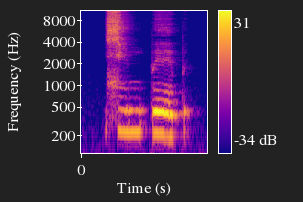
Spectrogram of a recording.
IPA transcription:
ɕ i n p e p

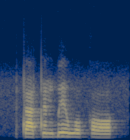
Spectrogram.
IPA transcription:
t a˨ t ɛ̃˨˦ ɡ͡b e˦˨ w o˨ k ɔ˨

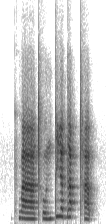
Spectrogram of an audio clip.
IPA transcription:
kʰ w aː˨˩ tʰ o˩˦ n t i˥˩ a̯ d a˥˩ ʔ tʰ a˨˩ p̚

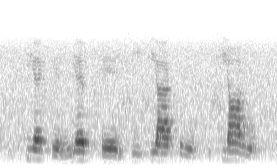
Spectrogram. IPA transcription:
t̪ j ɛ˥˩ k e˩ ɪ̯ n̪ j ɛ˥˩ pʰ e˨˩ ɪ̯ ɕ i˧˥ ɕ j ä˥ k ʊ˨ ŋ | ɕ j ɑ˥˩ ŋ

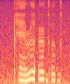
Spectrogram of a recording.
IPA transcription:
pʰ ɛ˨ ɹ ə˧ ʔ ə˞˧ ɡ ʔ ɵ˧ ɡ

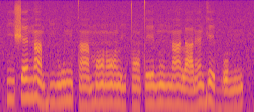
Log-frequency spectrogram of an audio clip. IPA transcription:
i˧ ʃ ɛ˦ n ã˦˨ b i˨ w ĩ˧ t ã˨ m ɔ̃˧ ɾ ɔ̃˧ l i˨ t ɔ̃˨ t e˧ n ũ˧ n ã˧ l a˨ ɾ ɛ̃˨˦ ɡ e˦˨ b o˨ n ĩ˨˦

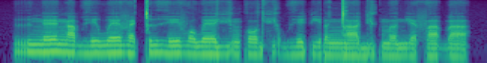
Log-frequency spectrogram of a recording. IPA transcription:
r ɨ ŋ ɛ ŋ a bʱ e w ɛ v æ ǀ ɨ ɦ e v ɔ w ɛ vʲ ɔ ŋ k ɔ d fʲ ɔ bʱ e pʲ e ɾ ɐ ŋ͡ǀ a bʲ ɐ k m ɐ mʲ æ f a ɓ a

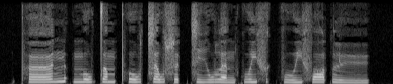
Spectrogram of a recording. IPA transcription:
pʰ œː˨˥ n | n̪ o˨˧ w t̪ ɐ˧ m pʰ o˨˧ w t͡s ɐ˧ w s ɵ˨˥ t̚ t͡s iː˨˧ w l ɐ˨ n kʷ e˥ j f ɪ˥ k̚ f uː˨˧ j f ɔː˥ t̚ l yː˨˩

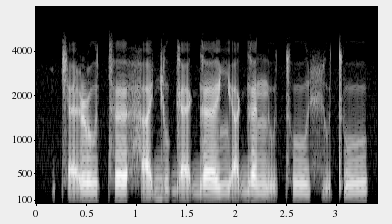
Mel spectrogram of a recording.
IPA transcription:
cʰ æ̰ ɭ u tʰ ə h a̰ ɟ u ɡ æ̰ ɡ ɜ ʎ a̰ ɡ ɜ n ṵ tʰ u ç ṵ tʼ u

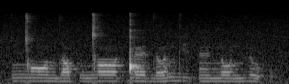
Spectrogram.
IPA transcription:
ŋ͡ǀ ɔ̃ n d ɑ p ŋ͡ǀ ɑ ŋ͡ǃ ɛ d ʌ n d i ʔ ɛ̃ n ɔ n z ʊ p

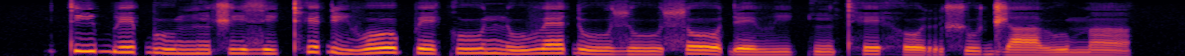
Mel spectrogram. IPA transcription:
t i˦ b e˦ ɓ uː˨ ŋ ĩ˨ ʃ i˨ z i˨ kʰ ɪ˦ ɗ i˨ β oː˦ p e˦ k uː˦ n u˨˦ β ɛ˦ ɗ uː˨ z uː˨ s oː˦˨ ɗ e˨ β i˨ k ĩ˨ tʰ e˦ h oː˨ r ʃ u˦ d͡ʒ aː˨ β u˨ m ã˨

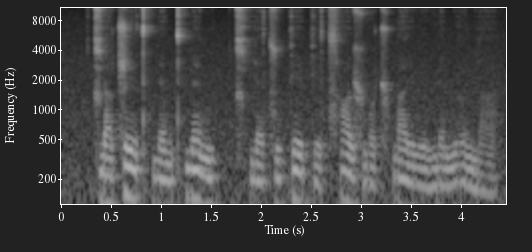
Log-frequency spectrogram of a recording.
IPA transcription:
t͡ɕ j ä˨˦ ʈ͡ʂ e˥˨ ɪ̯ t̪ʰ ɥ ɛ˨˩ n t̪ʰ ɥ ɛ˥˨ n | t͡ɕʰ j ɛ˨˩ t͡s u˨˦ k e˥˨ ɪ̯ k e˩ ɪ̯ t͡sʰ ɑ˥˨ ʊ̯ ʂ w ɔ˨˩ ʈ͡ʂʰ w a˥˨ ɪ̯ ɻ ɻ̩˨˩ l ɥ ɛ˨˦ n ɻ ɤ˥˨ n̪ j ä˨˩

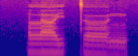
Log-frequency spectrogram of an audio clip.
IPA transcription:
l ɐ˧ j t̪ ɵ˨˩ n

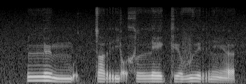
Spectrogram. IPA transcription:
lː ø mː o̰ tː ɒ r j ɔ̰ x lː e kʲ ɤ v ɨ r ẽ ɐ̯

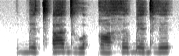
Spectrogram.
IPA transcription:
ɓ ɪ˨ t͡sʼ a˦ dʱ u˨ ʔ q a˨ h ɘ˦ ɓ e˧ dʱ ɪ˦

